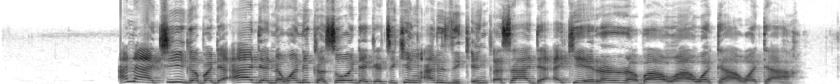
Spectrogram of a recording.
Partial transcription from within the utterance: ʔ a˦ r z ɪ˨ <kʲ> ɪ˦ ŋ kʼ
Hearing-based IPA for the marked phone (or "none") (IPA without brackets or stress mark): kʲʼ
